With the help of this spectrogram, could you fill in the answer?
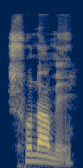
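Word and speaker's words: tsunami: মানে ভাসিয়ে নিয়ে যায় সুনামি সুনামি ইংলিশ বানানটা টি এস ইউ এন এম আই সুনামি এর কোন উচ্চারণ হয় না সুনামি একটি জাপানি শব্দ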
